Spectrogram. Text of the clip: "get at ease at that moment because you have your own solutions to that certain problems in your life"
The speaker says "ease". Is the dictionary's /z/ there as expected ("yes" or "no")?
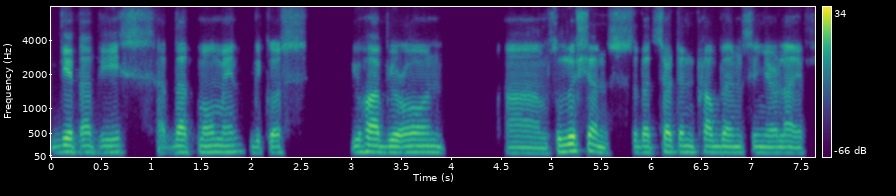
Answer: no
